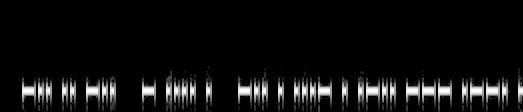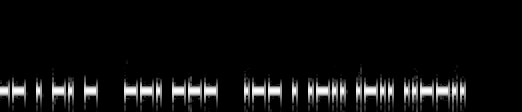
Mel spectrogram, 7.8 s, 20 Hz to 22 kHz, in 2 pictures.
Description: Morse code, heard as a keyed tone, about 40 wpm, 700 Hz. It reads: DID THE DEVELOPMENT GO WELL?
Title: Sentences from Top 1000 Words - Review Part 4 - 40wpm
